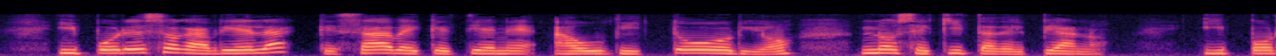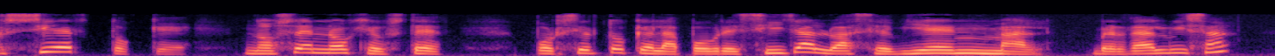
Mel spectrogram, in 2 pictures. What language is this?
Spanish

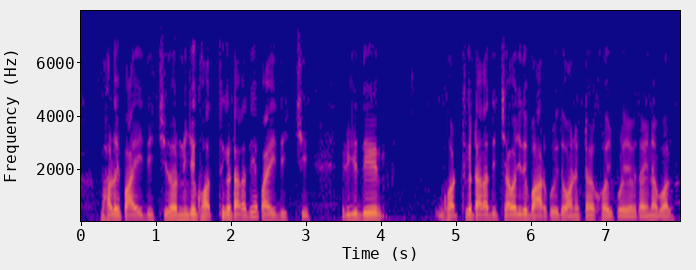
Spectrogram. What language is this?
Bangla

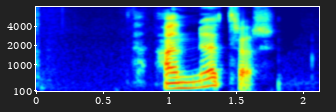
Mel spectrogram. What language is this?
Icelandic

